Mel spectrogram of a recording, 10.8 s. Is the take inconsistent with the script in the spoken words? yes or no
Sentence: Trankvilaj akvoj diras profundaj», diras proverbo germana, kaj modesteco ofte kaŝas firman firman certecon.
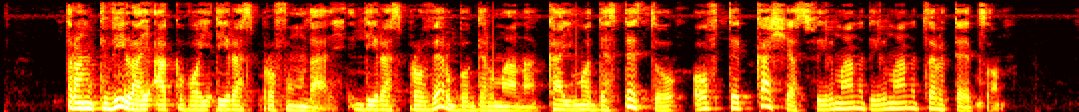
no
